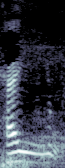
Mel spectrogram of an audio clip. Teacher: Tekan tapi dialirkan karena dia punya sifat rokhawah.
